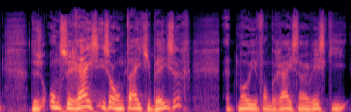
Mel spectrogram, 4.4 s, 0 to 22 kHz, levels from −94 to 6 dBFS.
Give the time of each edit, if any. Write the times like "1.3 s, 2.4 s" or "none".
2.7 s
